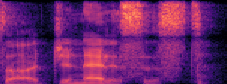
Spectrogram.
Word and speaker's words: geneticist: Like, pretty fast, but it's geneticist.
